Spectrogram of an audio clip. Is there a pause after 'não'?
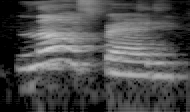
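no. There is no pause after não.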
